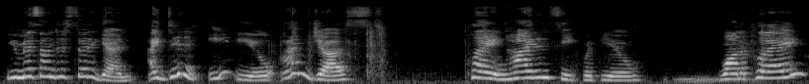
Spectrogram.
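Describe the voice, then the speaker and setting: A woman voicing a misunderstood male shark, picture-book voice, pleading and gentle, slow-spoken, higher tone. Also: very animated, heavily acted. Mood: playful. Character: big misunderstood male shark, sweetly defensive. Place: bedroom.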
